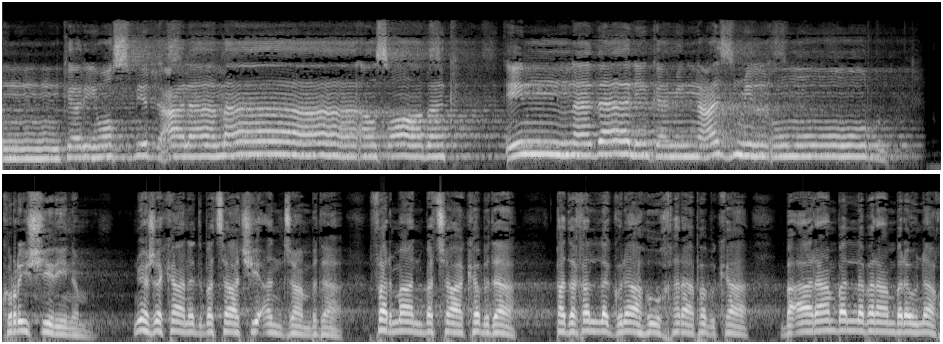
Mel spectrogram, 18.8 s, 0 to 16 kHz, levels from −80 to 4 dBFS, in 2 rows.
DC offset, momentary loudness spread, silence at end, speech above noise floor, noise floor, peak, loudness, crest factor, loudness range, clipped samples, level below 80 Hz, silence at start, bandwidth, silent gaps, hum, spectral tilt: under 0.1%; 7 LU; 0 s; 22 dB; -35 dBFS; 0 dBFS; -13 LUFS; 14 dB; 2 LU; under 0.1%; -42 dBFS; 0 s; 11.5 kHz; none; none; -4.5 dB/octave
